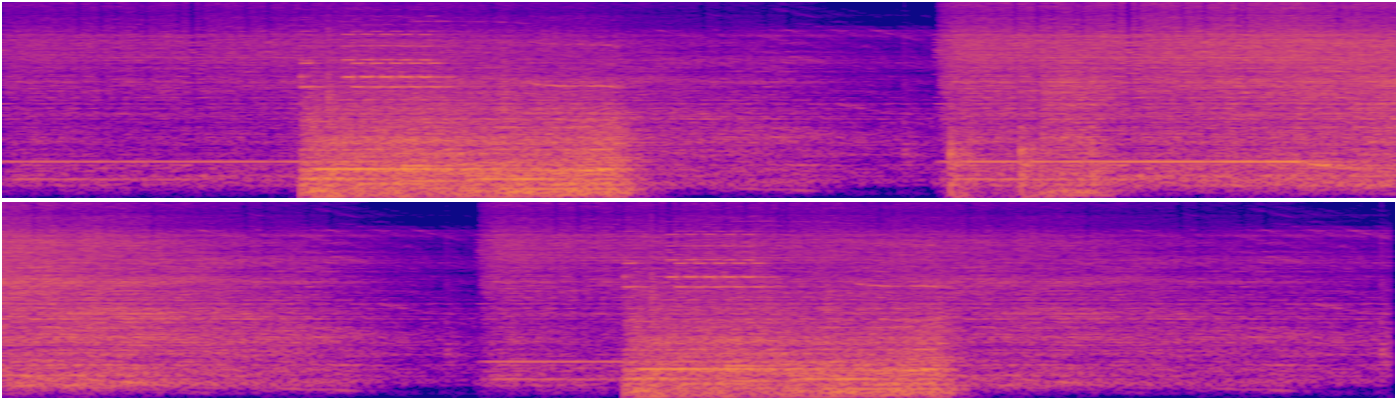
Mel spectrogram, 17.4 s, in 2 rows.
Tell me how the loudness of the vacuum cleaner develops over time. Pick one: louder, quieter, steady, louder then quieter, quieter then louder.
louder then quieter.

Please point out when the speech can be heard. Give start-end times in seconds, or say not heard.
not heard.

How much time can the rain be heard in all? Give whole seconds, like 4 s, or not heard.
not heard.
